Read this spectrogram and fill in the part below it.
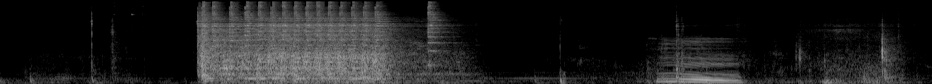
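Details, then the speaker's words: Foxbody Mustang cranking after oil change, coil unplugged, battery charged overnight; two-second crank with harsh, hissy rush and fast ticking, engine does not fire; owner unsure, suspects electrical arcing or starter. "Ooh, that doesn't sound good. See, we hear that ticking again. That's kind of weird. I don't know what that is."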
